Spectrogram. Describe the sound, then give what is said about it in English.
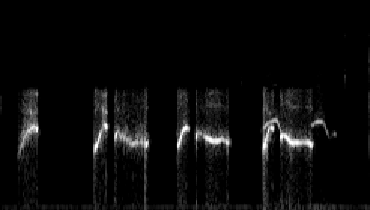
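A person whistles an imitation of the call of a bird they call an oo-oo bird, in several short bursts, each a rising then falling high-pitched phrase with pauses between, clear and fairly loud over a low steady hum. “Well, we call it an oo-oo bird, ooh-ooh. But the sound is the sound is.”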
